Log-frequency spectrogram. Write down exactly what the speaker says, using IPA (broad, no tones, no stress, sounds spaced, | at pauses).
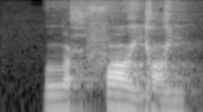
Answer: uː ħ f ɔ j ɔ j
